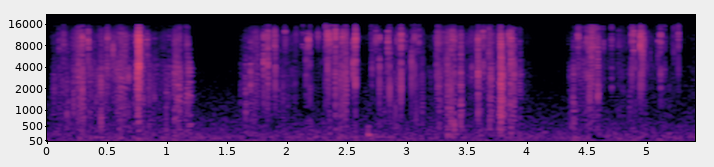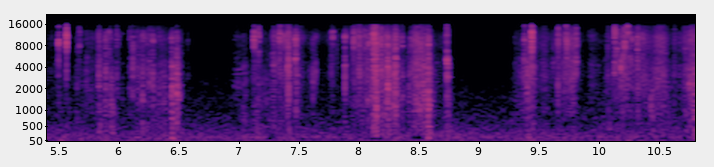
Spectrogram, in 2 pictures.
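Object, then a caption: Thin aluminium foil sheet. Fingertips scratch and crinkle the surface of a large, thin, crumpled aluminium foil sheet lying flat. Quiet bursts of bright, papery crackling come in irregular clusters separated by brief pauses.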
